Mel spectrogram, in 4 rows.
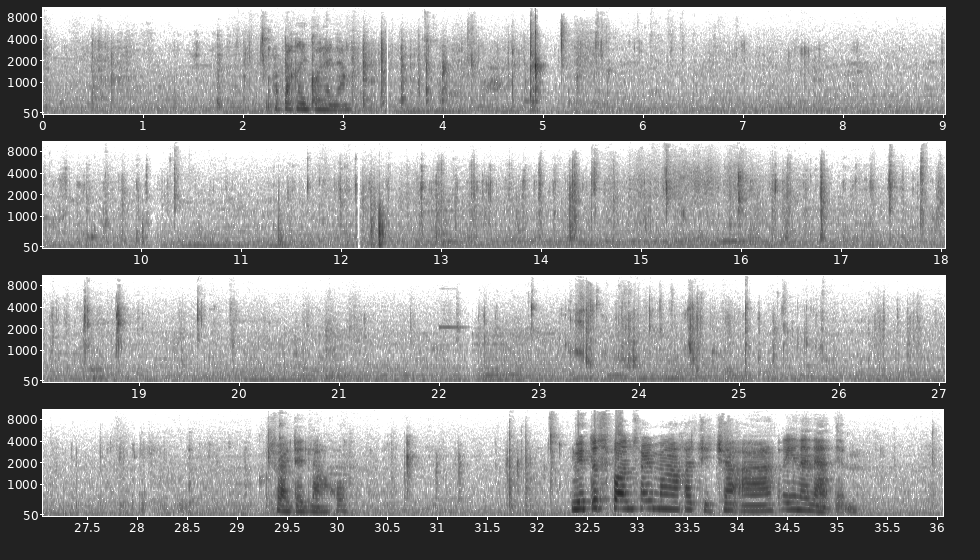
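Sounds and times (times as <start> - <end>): person chewing food: 0.0 - 2.4, 3.0 - 29.4.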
